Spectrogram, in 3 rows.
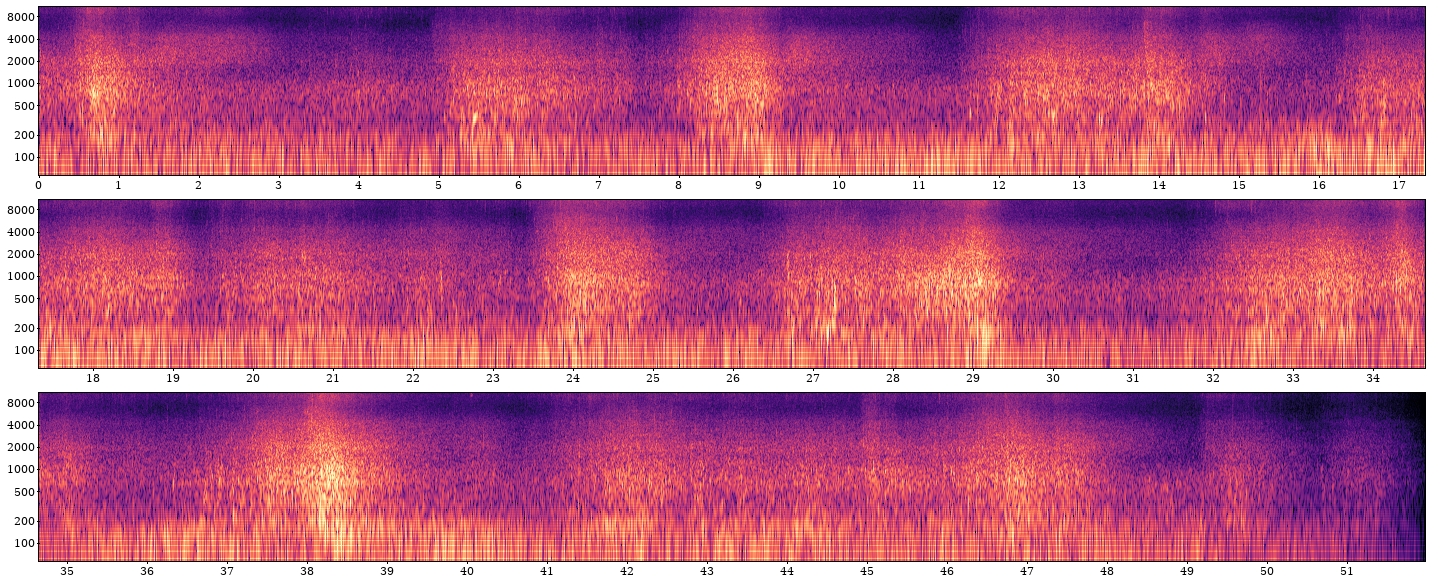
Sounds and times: Waves 0.0 - 51.6

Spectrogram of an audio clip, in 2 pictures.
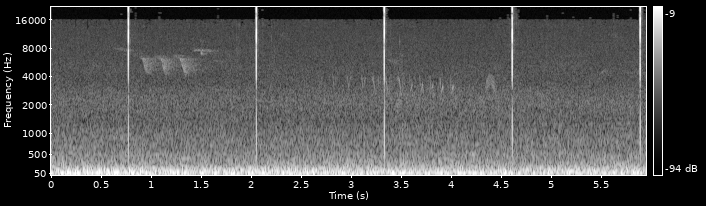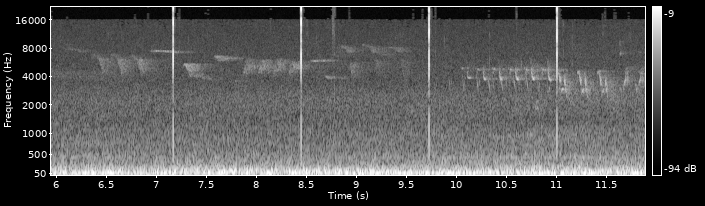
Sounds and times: electric fence makes tic tic tic 10.8 - 11.5

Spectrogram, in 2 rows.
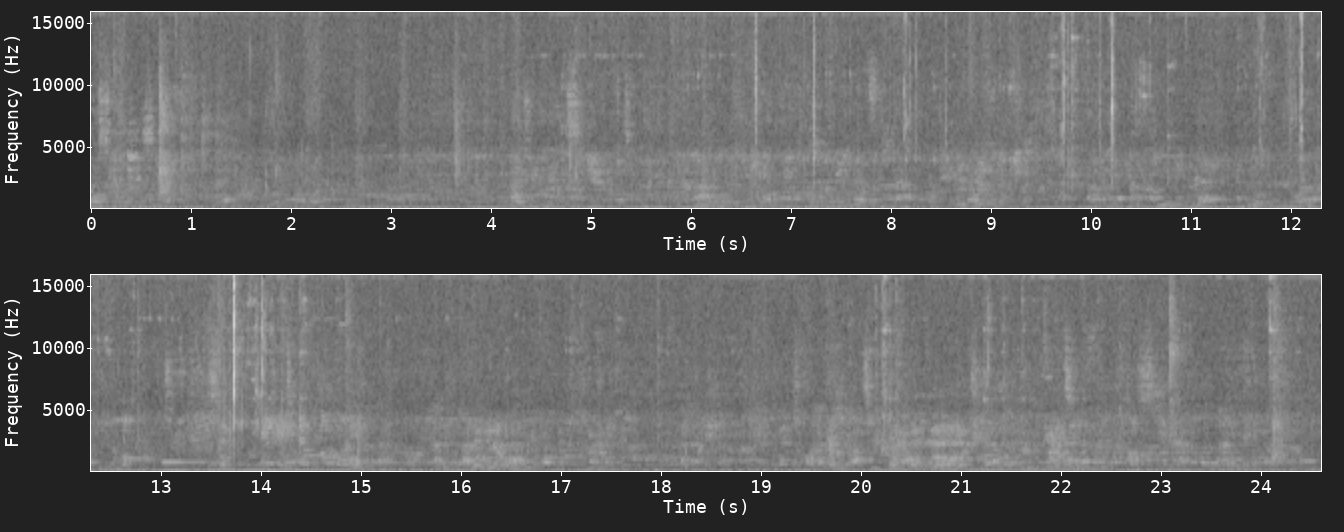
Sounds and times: product announcements 0.0 - 17.6

